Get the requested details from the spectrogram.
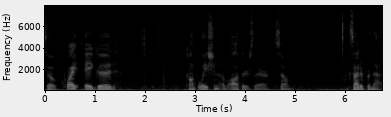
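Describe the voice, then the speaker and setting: Soft-spoken and somewhat breathy, a man talks. His pitch swings very widely. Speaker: book reviewer. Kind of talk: casual vlog, book haul. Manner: hesitant, filler words.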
